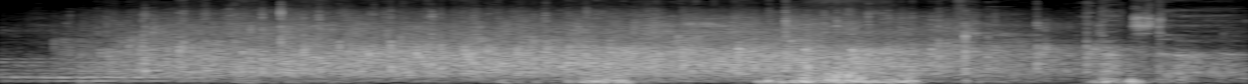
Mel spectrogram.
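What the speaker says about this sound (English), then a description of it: "So please give a round of applause for Liz" Conference audience applauding a privacy talk speaker as she takes the stage, a broad steady wash of clapping throughout with a few louder low bursts mixed in.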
